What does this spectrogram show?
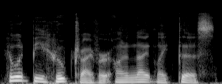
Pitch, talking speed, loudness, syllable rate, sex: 110 Hz, 245 wpm, -17 LUFS, 5.6 syllables/s, male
